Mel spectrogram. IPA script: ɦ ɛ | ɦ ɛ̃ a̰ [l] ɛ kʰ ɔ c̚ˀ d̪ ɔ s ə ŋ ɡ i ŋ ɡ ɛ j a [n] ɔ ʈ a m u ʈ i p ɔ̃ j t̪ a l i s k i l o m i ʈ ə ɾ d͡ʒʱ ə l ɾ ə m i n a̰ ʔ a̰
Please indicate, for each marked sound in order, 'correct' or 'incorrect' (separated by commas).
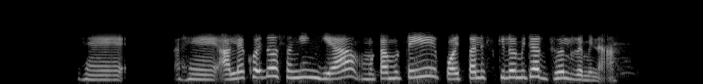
correct, incorrect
